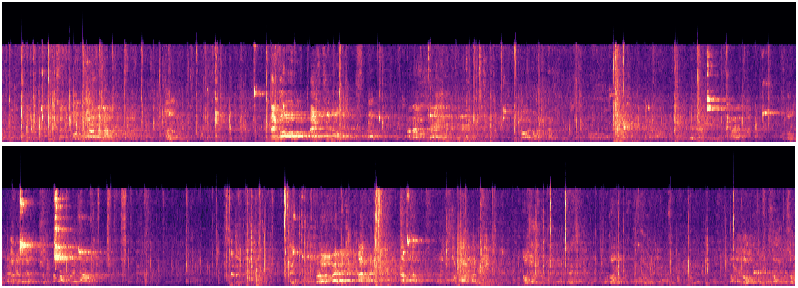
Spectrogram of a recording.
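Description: Futsal match sounds in a large sports hall: players calling out to each other, with the ball being kicked and bouncing on the wooden floor, repeatedly throughout.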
